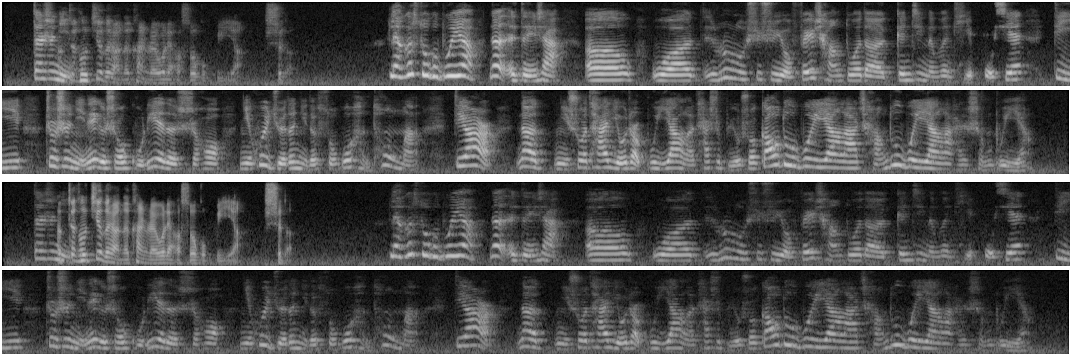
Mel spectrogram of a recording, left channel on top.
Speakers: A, on the left (about 70°); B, on the right (about 75°).
A: 但是你你
B: 呃但从镜子上能看出来我两个锁骨不一样，是的。
A: 两个锁骨不一样，那呃等一下，呃，我陆陆续续有非常多的跟进的问题。首先，第一，就是你那个时候骨裂的时候，你会觉得你的锁骨很痛吗？第二，那你说它有点儿不一样了，它是比如说高度不一样啦，长度不一样啦，还是什么不一样？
